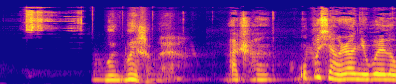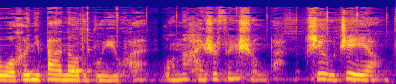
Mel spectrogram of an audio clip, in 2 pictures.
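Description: A young woman speaks calmly and sadly.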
